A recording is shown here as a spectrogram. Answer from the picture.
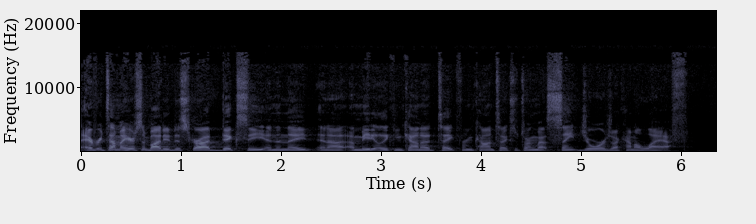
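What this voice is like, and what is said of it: Southern US accent. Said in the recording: “You can probably tell by my accent, I'm not from these parts... I grew up in Dixie”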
